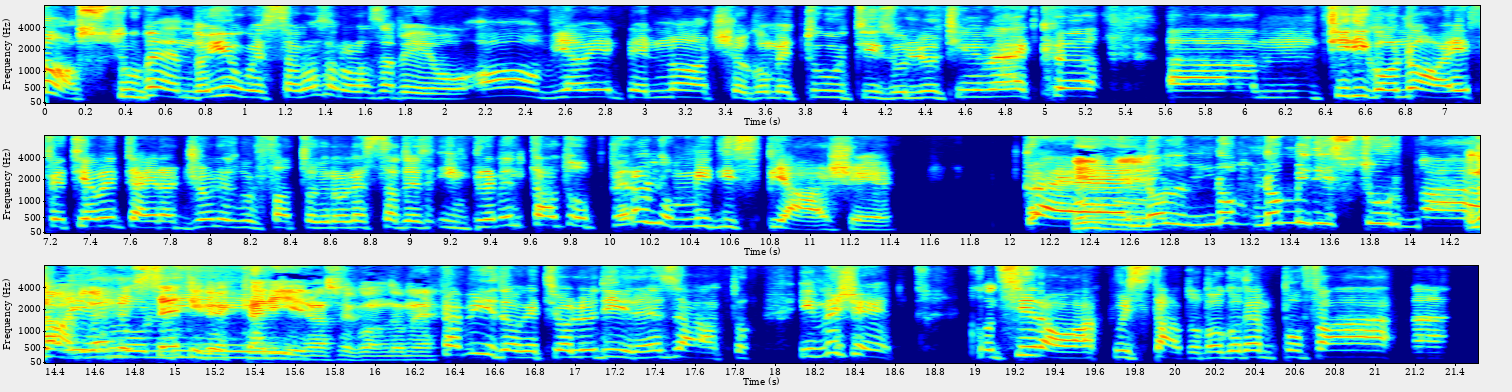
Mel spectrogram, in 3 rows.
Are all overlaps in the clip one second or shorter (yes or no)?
no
